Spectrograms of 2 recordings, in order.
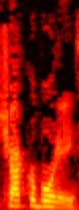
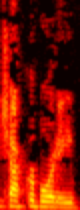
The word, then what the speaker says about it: Chakraborty: You'd have to check with my in-laws, because now my husband always says Chakraborty, so I say Chakraborty, but in... You know, his family speaks Bengali, and sometimes it's more of a softer sound, like Chakraborty.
